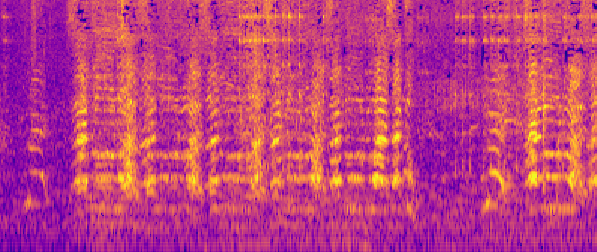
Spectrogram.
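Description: A group of young women chant together in unison.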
